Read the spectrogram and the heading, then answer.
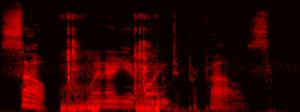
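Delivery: leaning-in stage whisper. A lord leans down toward a character as she leaves, whispering. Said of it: "lean down and whisper".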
